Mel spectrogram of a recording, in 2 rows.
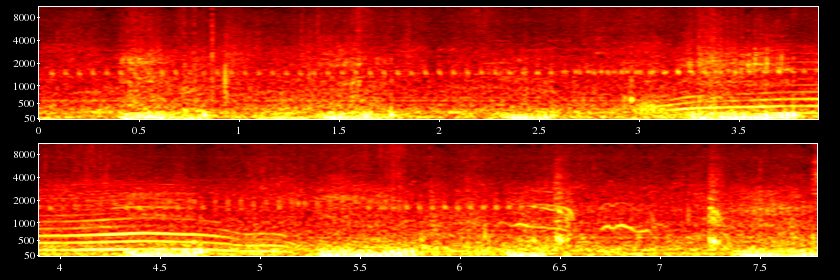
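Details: A lioness of the Tsalala Pride growls in low, rumbling bursts, rising into a wavering, drawn-out snarl, at sunrise on 15 October with about 12 hyenas harassing the pride; faint steady mechanical hum.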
